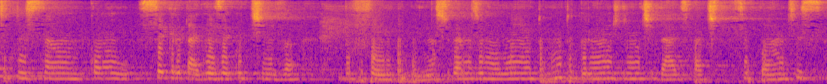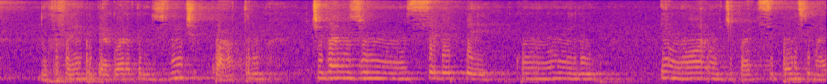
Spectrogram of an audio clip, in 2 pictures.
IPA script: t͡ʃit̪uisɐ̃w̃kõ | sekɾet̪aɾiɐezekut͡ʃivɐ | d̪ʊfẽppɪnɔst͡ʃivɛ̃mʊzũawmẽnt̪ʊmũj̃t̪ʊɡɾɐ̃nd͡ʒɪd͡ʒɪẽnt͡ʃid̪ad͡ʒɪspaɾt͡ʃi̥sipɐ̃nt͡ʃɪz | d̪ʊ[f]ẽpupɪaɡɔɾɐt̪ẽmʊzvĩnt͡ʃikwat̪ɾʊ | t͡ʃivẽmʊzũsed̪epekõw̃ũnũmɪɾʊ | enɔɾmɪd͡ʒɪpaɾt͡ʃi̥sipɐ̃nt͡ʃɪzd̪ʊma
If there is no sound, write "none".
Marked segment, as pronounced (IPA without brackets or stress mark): f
